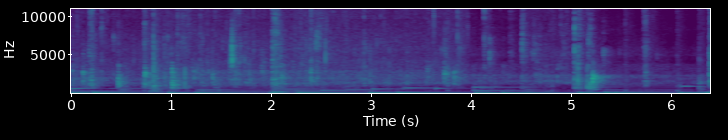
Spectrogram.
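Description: Beaten egg frying in hot vegetable oil in a small saucepan: a steady sizzle with frequent sharp crackles as the egg browns and is turned. Background music with a bass line and melody plays along.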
